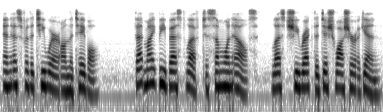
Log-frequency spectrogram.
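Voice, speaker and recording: A woman reading scripted story narration in a measured, articulate storybook manner. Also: on the low side, smooth, lo-fi sound, lightly acted. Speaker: narrator of character lore.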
